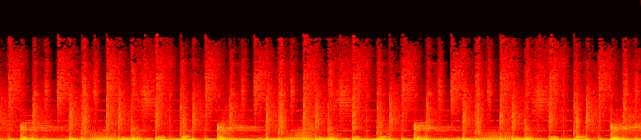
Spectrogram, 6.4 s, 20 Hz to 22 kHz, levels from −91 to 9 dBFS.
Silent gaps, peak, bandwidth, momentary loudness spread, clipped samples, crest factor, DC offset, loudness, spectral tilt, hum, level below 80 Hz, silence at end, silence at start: none; -10 dBFS; 17 kHz; 1 LU; under 0.1%; 14 dB; under 0.1%; -25 LUFS; -4.5 dB/octave; none; -28 dBFS; 0 s; 0 s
